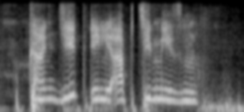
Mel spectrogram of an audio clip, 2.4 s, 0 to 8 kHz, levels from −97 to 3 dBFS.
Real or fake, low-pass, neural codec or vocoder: fake; 7.2 kHz; codec, 24 kHz, 1.5 kbps, HILCodec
